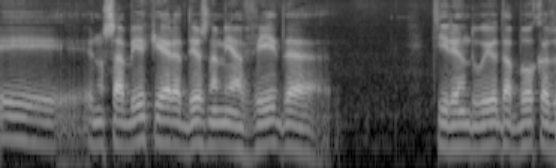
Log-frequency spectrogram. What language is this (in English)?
Portuguese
